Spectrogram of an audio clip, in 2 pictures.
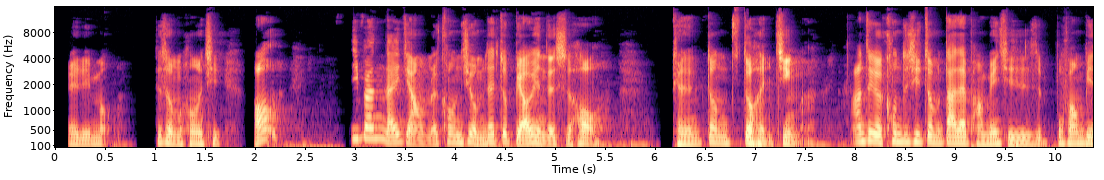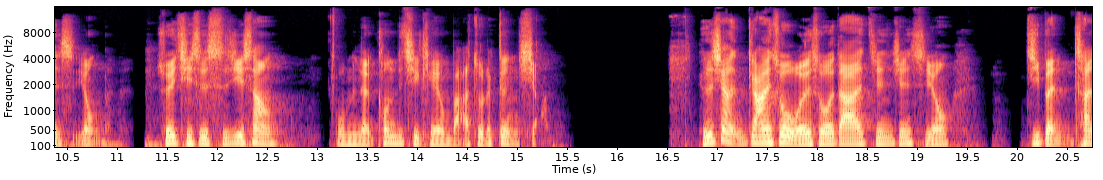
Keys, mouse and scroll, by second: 0.6 Tab, 4.7-5.9 middle drag, 5.9-6.5 scroll up 3, 6.5-7.0 scroll up 6, 7.0 shift+middle click, 7.8-8.6 scroll down 9, 9.6 KP_1, 10.5-11.7 shift+middle drag, 11.7-12.4 scroll up 4, 20.2 click.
